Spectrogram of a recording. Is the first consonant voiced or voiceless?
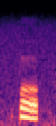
voiceless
